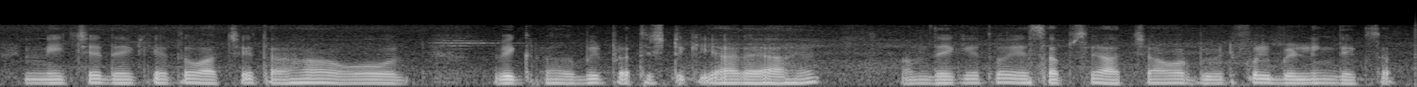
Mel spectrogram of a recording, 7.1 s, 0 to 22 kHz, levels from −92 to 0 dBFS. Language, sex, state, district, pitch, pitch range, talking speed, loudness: Hindi, male, Maharashtra, Aurangabad, 130 Hz, 125-140 Hz, 195 wpm, -25 LUFS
